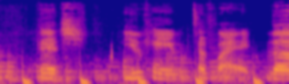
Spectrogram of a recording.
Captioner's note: none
